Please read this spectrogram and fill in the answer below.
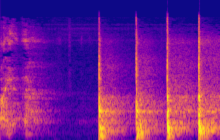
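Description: Rusty notched steel trowel rapped against the rim of a bucket of vinyl flooring adhesive: four sharp knocks about a third of a second apart, starting about a second in.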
